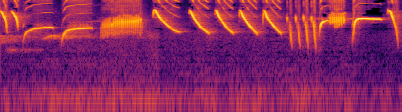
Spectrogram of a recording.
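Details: Canary song in short separate notes: whistled slides, a buzzy burst, quick downward sweeps and a steady high whistle, all loud and close.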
